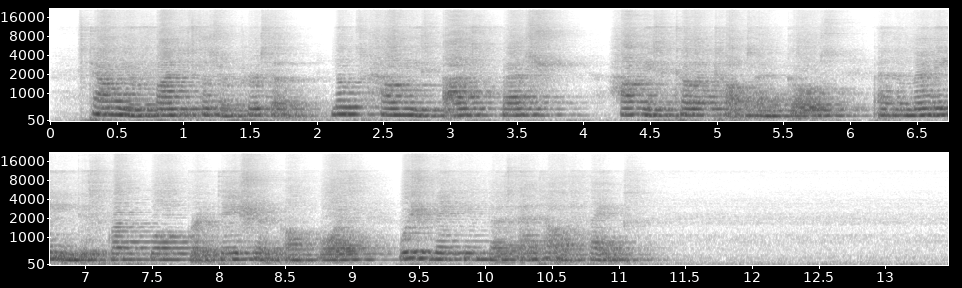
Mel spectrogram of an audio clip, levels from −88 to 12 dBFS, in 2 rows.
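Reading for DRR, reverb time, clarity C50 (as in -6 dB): -4.0 dB, 0.90 s, 2.0 dB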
